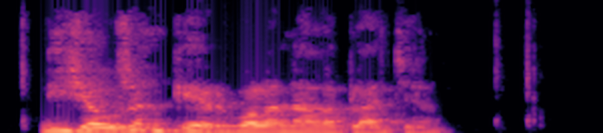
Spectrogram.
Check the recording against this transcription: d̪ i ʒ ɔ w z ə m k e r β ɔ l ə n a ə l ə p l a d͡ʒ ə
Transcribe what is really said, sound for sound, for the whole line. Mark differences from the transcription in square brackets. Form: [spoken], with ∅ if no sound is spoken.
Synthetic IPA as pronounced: d̪ i ʒ ɔ w z ə [ŋ] k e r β ɔ l ə n a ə l ə p l a d͡ʒ ə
